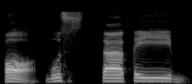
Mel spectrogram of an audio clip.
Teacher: Huruf qa ini hurufnya di bagian eh an- langit-langit ya, paling belakang antara daging yang eh dia di bagian yang lunak, huruf qaf di bagian yang lunak.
